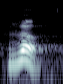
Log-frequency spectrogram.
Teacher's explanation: post alveolar, blade of the tongue and just behind alveolar ridge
